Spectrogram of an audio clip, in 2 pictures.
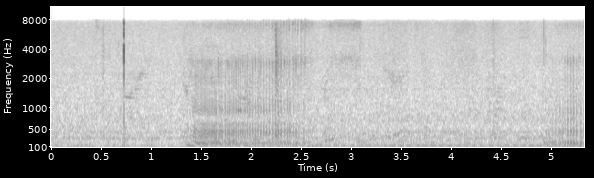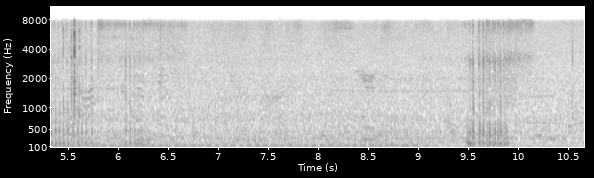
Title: Snoring - いびき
